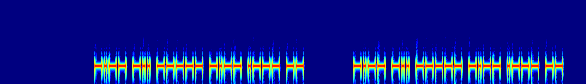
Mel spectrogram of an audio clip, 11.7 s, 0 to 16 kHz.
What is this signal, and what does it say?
Morse code, heard as a keyed tone, about 25 wpm, 700 Hz. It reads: YD0YJM YD0YJM
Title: DXCC-100 Call Signs - 6 Characters - Repeated 3x - 25wpm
